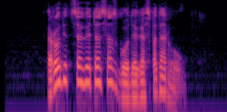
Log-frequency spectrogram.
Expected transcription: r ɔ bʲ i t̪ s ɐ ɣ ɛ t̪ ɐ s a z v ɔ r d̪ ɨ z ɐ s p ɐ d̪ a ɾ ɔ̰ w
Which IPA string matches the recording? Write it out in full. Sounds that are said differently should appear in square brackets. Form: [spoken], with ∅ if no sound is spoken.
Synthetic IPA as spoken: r ɔ bʲ i t̪ [sː] ɐ ɣ ɛ t̪ ɐ s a z [ɣ] ɔ [∅] d̪ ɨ [ɣ] ɐ s p ɐ d̪ a ɾ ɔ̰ w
